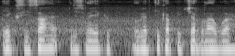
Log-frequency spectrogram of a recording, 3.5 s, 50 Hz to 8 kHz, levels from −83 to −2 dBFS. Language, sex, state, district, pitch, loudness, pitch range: Hindi, male, Jharkhand, Deoghar, 100 Hz, -22 LUFS, 100-105 Hz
